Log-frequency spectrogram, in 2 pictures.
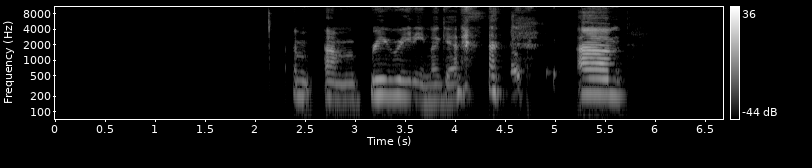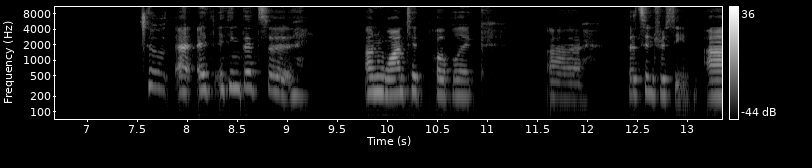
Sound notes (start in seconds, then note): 4.5 laugh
